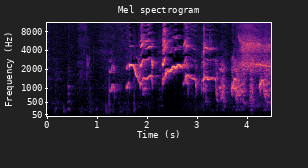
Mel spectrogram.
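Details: Shiba Inu puppies of Ichi and Hime, born 25 February 2017, recorded 13 March 2017 at sixteen days old: soft faint squeaks give way to loud, high, wavering whines that rise and fall, overlapping in quick succession.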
